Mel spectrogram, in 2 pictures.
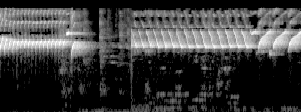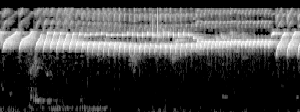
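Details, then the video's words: An excited canary seeking a mate pours out a long song: rapid high rolling notes, a short break, then a chain of fast trills with shifting pitch and speed. "تغريد كناري هائج"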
